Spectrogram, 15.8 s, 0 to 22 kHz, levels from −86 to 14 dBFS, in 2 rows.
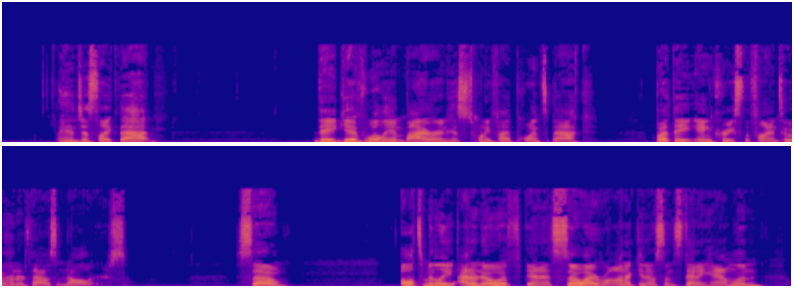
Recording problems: none

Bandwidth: 15 kHz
